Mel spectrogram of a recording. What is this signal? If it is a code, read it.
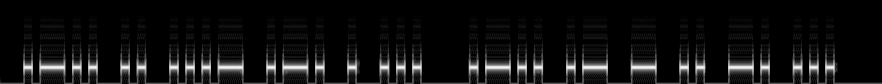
Morse code, heard as a keyed tone, about 15 wpm, 800 Hz. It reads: LIVRES LATINS
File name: morse mp3 / FRANCAIS TEXTE CLAIR 2 VITESSE 14 MOTS MINUTES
